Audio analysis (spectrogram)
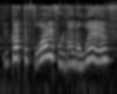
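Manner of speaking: high, loud desperate plea; pleading yell. Acted. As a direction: beg her to move, now. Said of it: "Scootaloo pleaded".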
